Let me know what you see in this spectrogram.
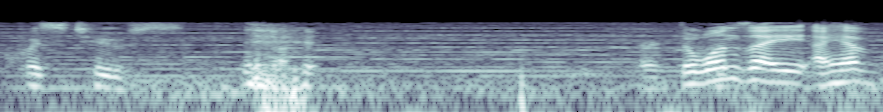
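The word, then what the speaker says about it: Quistis: Yo, I say Kistis the way you're supposed to say it. That's actually not pronouncing it wrong. It's Quistus.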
